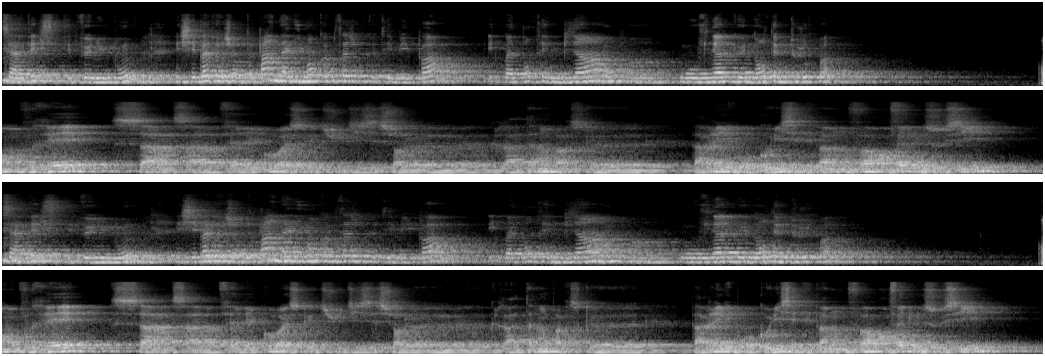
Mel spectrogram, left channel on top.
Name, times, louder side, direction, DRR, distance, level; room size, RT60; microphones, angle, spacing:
voice 1, 0.0-4.4 4.9-8.4, left 1 dB, 50° left, 1 dB, 0.7 m, -17 dB
voice 2, 10.4-11.2 11.5-17.0 17.3-20.2, equal, 35° right, 0 dB, 0.7 m, -16 dB
7.7 x 3.7 x 4.0 m, 2.1 s
head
